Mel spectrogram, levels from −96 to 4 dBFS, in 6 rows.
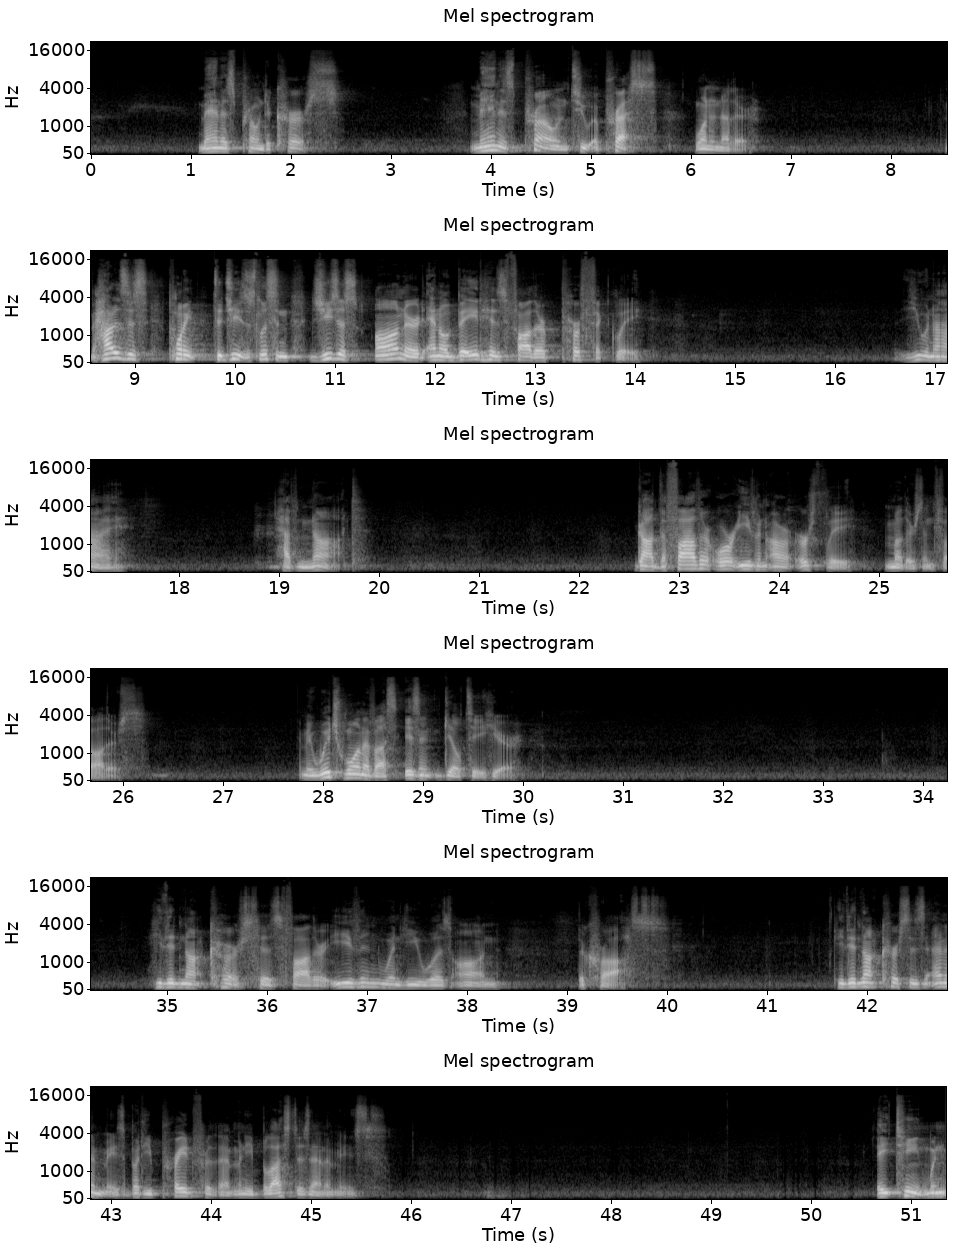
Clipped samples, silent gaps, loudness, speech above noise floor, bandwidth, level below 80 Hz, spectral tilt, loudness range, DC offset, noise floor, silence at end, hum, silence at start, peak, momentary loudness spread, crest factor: under 0.1%; none; -24 LUFS; 43 dB; 13.5 kHz; -76 dBFS; -7 dB/octave; 12 LU; under 0.1%; -66 dBFS; 0 s; none; 1.1 s; -2 dBFS; 16 LU; 26 dB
